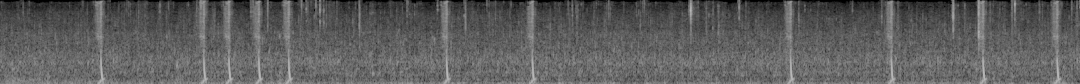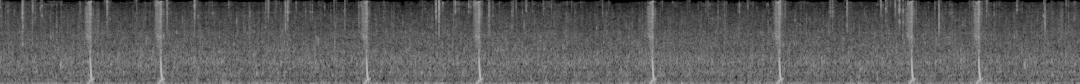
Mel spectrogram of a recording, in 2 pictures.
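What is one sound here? Short, sharp clicks sound now and then.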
